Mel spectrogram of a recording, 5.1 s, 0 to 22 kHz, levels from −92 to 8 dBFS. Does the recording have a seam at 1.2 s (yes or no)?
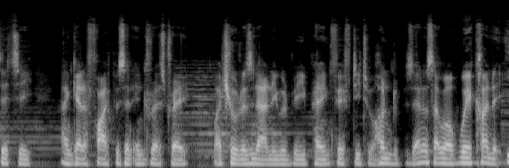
no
